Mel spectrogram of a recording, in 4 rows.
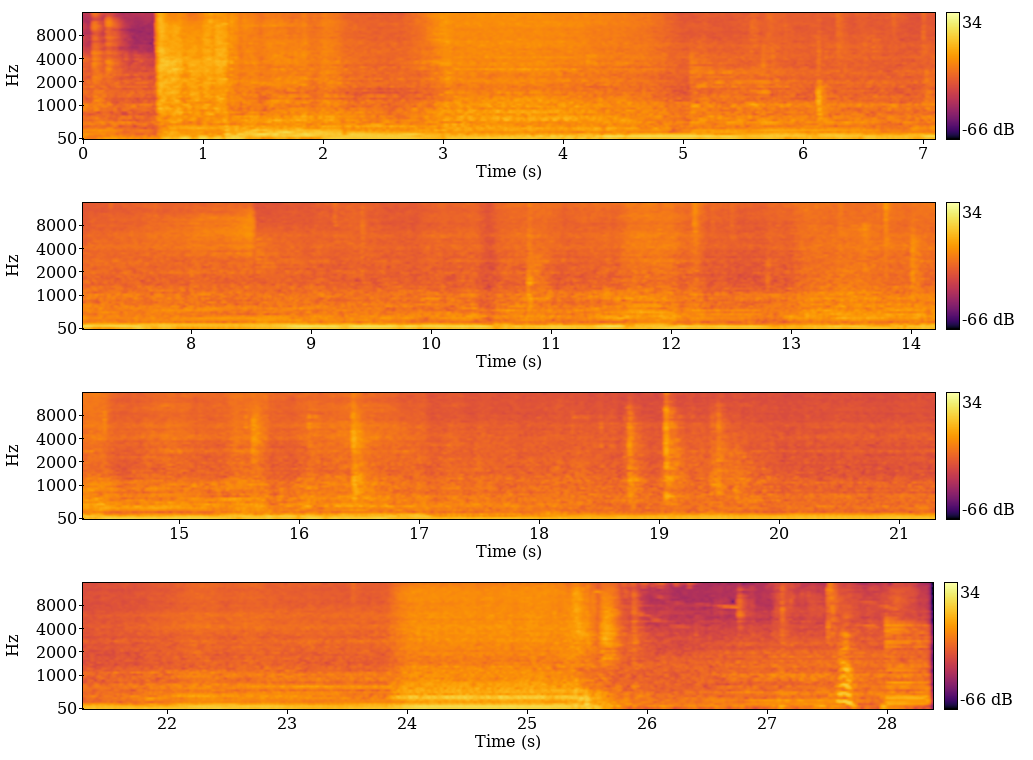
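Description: A Porsche 911 GT2 RS's twin-turbo flat-six starts up about a second in, then runs with changing throttle as the car is driven slowly up onto a car trailer. It gets louder near the end and then stops suddenly.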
